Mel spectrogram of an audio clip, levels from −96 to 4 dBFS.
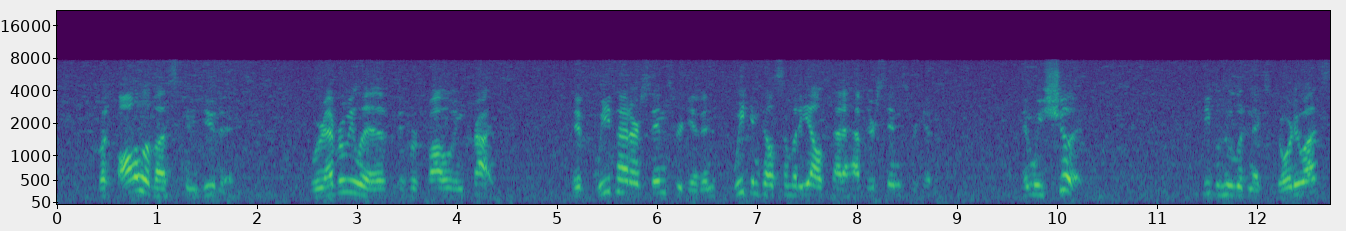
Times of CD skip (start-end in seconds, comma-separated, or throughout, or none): none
